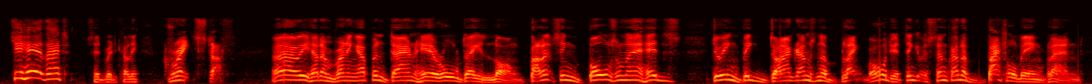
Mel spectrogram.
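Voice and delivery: jovial lordly wizard; booming Arch-Chancellor. A narrator's reading.

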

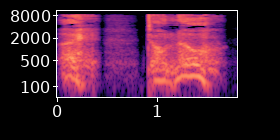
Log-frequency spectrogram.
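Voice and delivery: high, breathless wounded man; gasping. Acted. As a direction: force words out between gasps. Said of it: "Through gasps".

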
